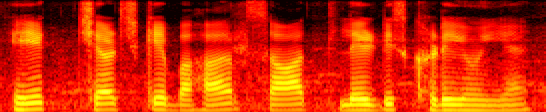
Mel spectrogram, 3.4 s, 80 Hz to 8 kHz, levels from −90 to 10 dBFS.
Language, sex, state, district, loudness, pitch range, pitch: Hindi, male, Uttar Pradesh, Jalaun, -16 LUFS, 140-155 Hz, 145 Hz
